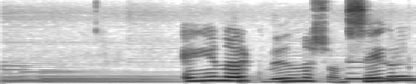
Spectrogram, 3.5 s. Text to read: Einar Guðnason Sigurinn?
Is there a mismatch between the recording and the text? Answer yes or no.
no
